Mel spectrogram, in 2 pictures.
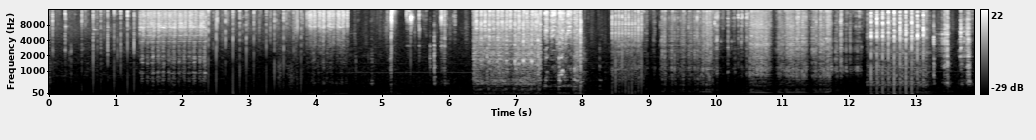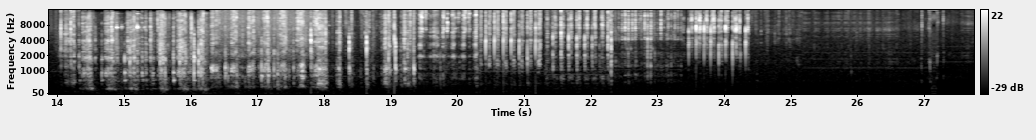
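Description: Hand tools cutting cherry wood in a string of short edited clips: axe chops into a log, then a gouge cutting and scraping out the bowl's hollow in dense, rapid scrapes and clicks. Near the end, quieter paring cuts from a small gouge lift curled shavings off the outside.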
